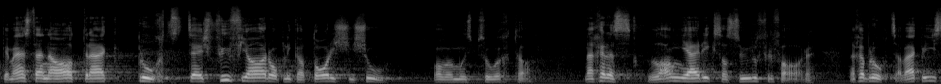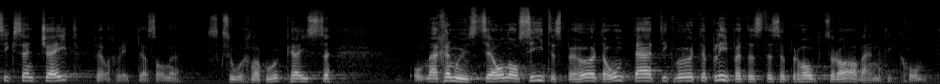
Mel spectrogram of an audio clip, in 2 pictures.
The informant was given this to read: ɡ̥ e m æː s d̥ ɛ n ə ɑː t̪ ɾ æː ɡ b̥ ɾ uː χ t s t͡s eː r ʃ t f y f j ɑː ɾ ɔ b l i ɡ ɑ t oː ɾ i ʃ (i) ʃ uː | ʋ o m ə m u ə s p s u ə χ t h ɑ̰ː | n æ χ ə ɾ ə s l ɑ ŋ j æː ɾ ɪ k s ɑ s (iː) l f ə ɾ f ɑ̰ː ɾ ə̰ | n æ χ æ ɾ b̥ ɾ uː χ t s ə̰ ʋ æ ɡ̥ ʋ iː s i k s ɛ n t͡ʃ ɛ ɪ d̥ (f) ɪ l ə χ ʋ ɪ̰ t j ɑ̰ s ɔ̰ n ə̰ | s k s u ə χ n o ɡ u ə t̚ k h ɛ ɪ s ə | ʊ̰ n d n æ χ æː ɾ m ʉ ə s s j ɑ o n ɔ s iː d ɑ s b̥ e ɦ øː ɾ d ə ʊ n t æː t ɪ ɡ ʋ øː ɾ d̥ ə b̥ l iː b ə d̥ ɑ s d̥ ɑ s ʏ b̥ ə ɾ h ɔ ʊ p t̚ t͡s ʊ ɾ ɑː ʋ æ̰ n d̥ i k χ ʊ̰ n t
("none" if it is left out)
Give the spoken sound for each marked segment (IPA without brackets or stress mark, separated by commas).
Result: i, yː, f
